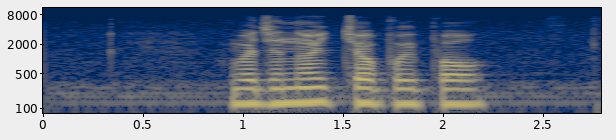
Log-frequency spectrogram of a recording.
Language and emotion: Russian, neutral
